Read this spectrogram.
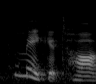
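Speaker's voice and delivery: ordinary delivery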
